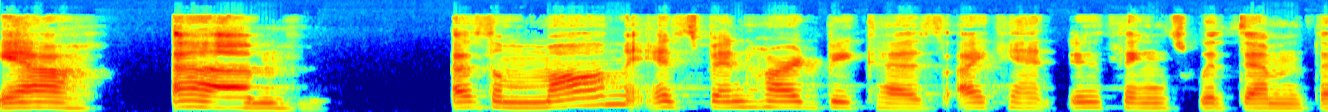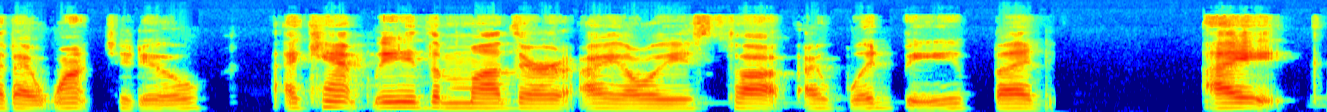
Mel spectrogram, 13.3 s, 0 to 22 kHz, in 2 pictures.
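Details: 37-year-old woman with Friedreich's ataxia, a degenerative genetic disorder diagnosed at 21, now using a motorized wheelchair; she reports her speech is slurred; dysarthria (slurred speech).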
